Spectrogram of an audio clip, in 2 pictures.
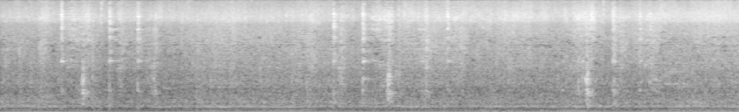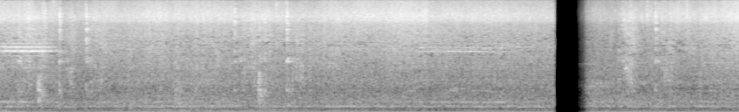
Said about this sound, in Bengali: এখন ওই বাটা মশলাটার সাথে গুঁড়ো মশলাগুলো কষিয়ে নেব।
